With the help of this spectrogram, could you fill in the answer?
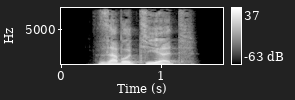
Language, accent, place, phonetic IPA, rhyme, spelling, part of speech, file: German, Germany, Berlin, [zaboˈtiːɐ̯t], -iːɐ̯t, sabotiert, verb, De-sabotiert.ogg
- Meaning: 1. past participle of sabotieren 2. inflection of sabotieren: third-person singular present 3. inflection of sabotieren: second-person plural present 4. inflection of sabotieren: plural imperative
